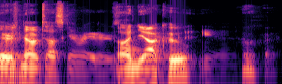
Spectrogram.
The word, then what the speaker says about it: Jakku: So I don't know how they pronounce Jakku or Jakku. Is it Jakku or Jakku? It's Jakku.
